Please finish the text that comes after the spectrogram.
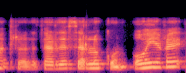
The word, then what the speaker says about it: eure: Das sind, ¿cómo se pronuncia? Oya. Se dice oya. Perdón. Das sind eure. Oire.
